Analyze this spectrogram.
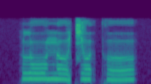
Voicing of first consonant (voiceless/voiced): voiced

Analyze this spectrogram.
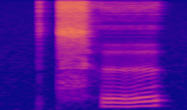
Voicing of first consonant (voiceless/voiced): voiceless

